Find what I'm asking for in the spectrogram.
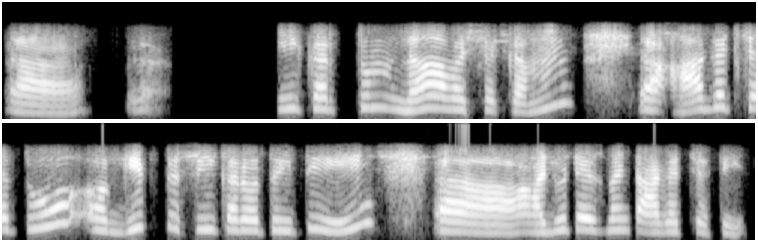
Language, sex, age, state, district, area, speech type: Sanskrit, female, 30-45, Karnataka, Dharwad, urban, conversation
